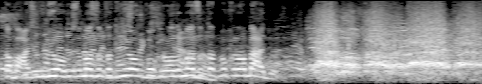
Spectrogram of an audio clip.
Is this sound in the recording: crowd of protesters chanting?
yes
